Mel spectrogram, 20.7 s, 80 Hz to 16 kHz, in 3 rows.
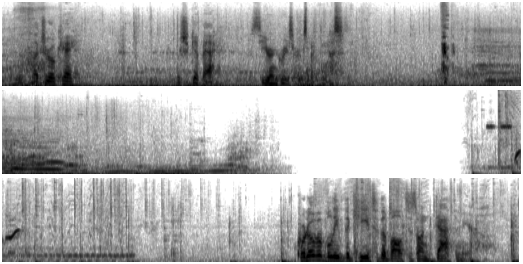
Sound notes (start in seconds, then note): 5.8 grunt; 13.2 beep-beep, whistle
